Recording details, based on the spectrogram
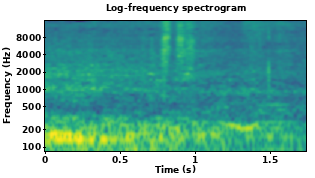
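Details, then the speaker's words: Hyundai Verna being rocked after a new balancing bush is fitted: only a low steady rumble, and the earlier knocking from the front suspension is gone. "Balancing Bush लग गया है जो पहले ये अभी नहीं हो रहा है इसको हिलाने पे"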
